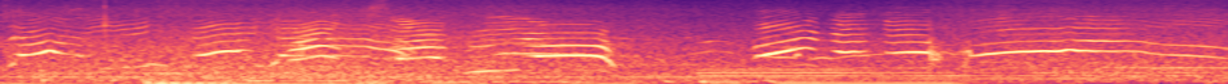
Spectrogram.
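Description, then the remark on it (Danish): Steady wash of sea water and surf, with excited children's voices shouting and calling over it as girls splash and bathe in the sea in good weather. “Mens pigerne allerede bader i havet, er nogle af drengene stadig ved at tjekke ind.”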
